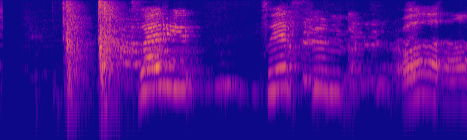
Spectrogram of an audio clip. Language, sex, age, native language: Icelandic, male, 10, Icelandic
